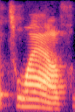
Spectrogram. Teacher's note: Enggak ada intonasinya karena cuma satu suku kata.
